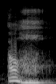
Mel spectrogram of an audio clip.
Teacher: Ak kan ngalir dia suaranya ngalir kemudian tebal. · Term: ko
